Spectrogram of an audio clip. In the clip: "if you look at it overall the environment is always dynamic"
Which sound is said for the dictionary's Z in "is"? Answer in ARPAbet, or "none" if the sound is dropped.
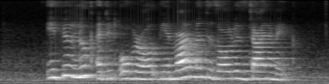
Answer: Z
